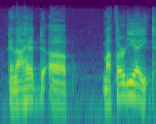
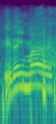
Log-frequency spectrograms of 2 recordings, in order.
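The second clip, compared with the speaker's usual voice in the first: high, laughing voice of the bass player; laughing denial; 10 semitones higher, slower than usual. Retold or imitated. Bass player disowning the suitcase at security, laughing. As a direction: blurt it out through a laugh.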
